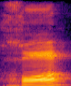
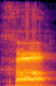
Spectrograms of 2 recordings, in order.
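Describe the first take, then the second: First: It is said heavy, tongue raised and lips rounded. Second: It is said light and flat, tongue kept low. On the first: The speaker calls it right. "நாவை உயர்த்தி கனமான உச்சரிப்போடு வாயை குமித்து சொல்லணும்" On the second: The speaker calls it wrong. "அப்படி படிக்கக்கூடாது"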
